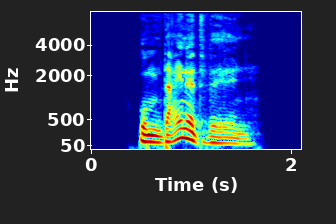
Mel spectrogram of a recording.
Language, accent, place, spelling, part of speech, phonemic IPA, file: German, Germany, Berlin, um deinetwillen, adverb, /ʊm ˈdaɪ̯nətˌvɪlən/, De-um deinetwillen.ogg
- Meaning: for your sake (sg.)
